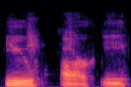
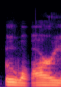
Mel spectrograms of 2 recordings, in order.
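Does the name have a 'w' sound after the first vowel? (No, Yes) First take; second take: No; Yes. First: The name has no 'w' sound after the first vowel. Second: The name has a 'w' sound after the first vowel. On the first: This is how locals say it. "Everyone else around here calls it U-R-E" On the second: This is the proper pronunciation. "Uwari is probably the proper way to say it"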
